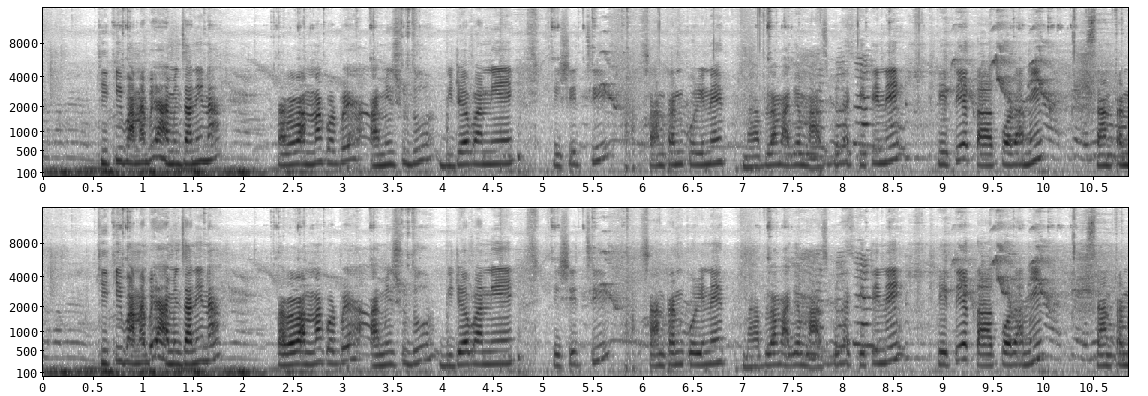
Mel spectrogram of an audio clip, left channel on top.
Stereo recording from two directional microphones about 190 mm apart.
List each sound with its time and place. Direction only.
0.5 s a woman's voice: 75° right (ahead or behind)
2.6 s speech: 25° right (ahead or behind)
